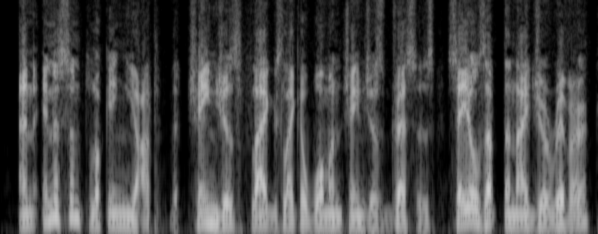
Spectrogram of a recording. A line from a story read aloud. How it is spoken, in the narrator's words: Kazim snarled coldly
